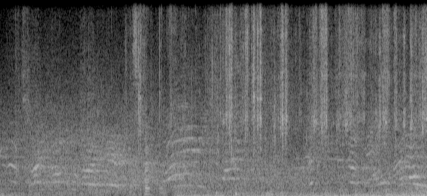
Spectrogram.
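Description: Distant shouting and screaming voices, a woman in distress amid a loud argument. From about a second and a half in, quick footsteps of people running on a path, several steps a second.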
